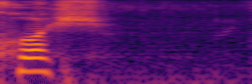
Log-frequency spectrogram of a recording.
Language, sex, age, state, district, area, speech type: Kashmiri, male, 18-30, Jammu and Kashmir, Baramulla, rural, read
